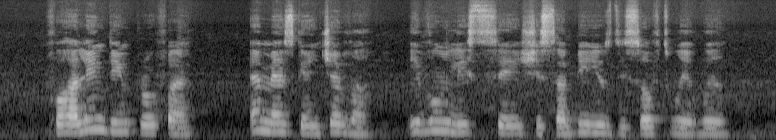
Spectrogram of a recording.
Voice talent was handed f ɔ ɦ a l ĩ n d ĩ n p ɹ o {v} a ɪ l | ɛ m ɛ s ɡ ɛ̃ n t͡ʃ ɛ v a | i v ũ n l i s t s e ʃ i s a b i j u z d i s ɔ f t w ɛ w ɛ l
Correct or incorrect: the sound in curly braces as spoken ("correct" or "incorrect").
incorrect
